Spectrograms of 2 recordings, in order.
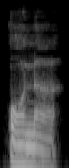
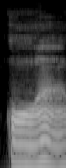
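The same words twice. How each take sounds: First: The N is pronounced, linking into the vowel. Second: The N is silent before the vowel. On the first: The speaker calls it right. "there's liaison, so we have to pronounce the N" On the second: The speaker calls it wrong. "instead of saying on a"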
